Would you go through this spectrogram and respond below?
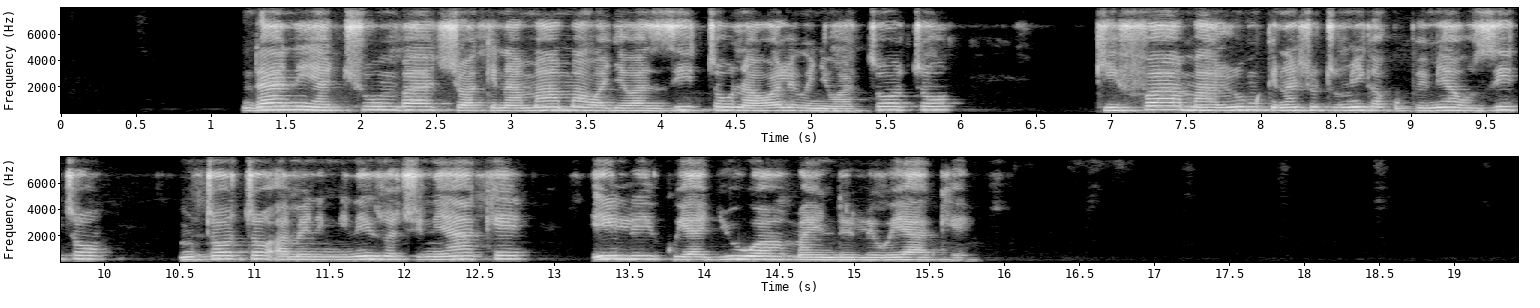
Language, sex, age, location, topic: Swahili, female, 36-49, Dar es Salaam, health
